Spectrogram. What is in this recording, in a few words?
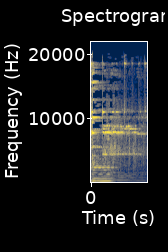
bonus win; Amatic; Diamond Monkey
